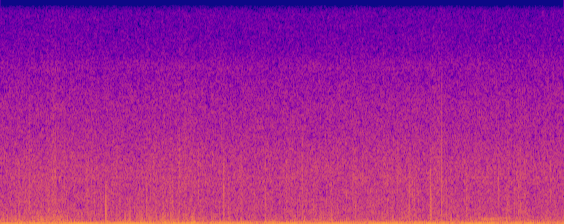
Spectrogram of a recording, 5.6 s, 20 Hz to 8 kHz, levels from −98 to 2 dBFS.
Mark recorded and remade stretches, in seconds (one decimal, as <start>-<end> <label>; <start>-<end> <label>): 0.0-0.8 remade; 0.8-1.9 recorded; 1.9-2.6 remade; 2.6-4.2 recorded; 4.2-5.6 remade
